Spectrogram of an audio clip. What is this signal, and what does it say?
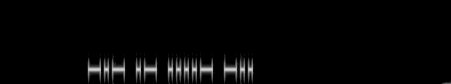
Morse code, heard as a keyed tone, about 30 wpm, 700 Hz. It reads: KA4D
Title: USA Call Signs - 4 Characters - 30wpm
